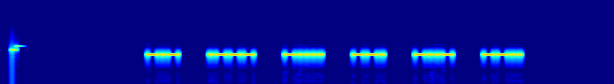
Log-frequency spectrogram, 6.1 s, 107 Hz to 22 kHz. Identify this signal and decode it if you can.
Morse code, heard as a keyed tone, about 34 wpm, spaced as for 20 wpm, 700 Hz. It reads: KJ6GXZ
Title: USA Call Signs - 3x Character Spacing - 35wpm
